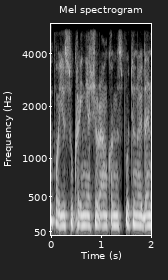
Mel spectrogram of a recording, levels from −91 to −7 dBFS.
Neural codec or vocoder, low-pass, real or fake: codec, 16 kHz, 16 kbps, FunCodec, trained on LibriTTS, 50 frames a second; 5.4 kHz; fake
